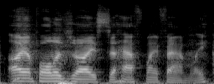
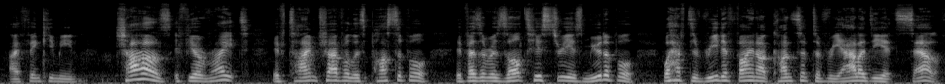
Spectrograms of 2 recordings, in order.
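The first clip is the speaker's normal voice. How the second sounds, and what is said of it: Poor Scottish accent. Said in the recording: “That was a terrible Scottish accent.”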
